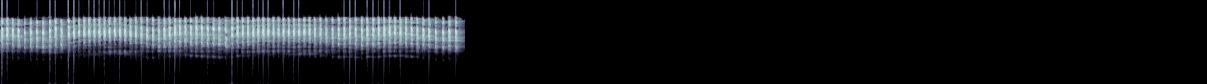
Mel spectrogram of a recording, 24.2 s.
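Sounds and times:
stork-billed kingfisher rattling call: 0.0 - 9.3.

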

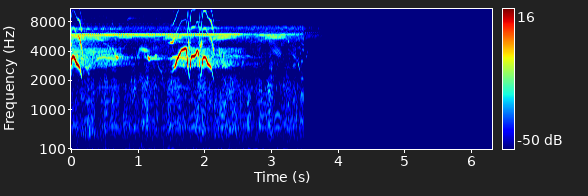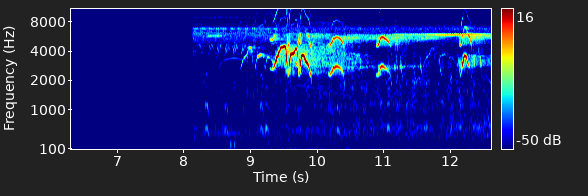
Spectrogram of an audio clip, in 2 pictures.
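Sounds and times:
white-faced whistling duck three-note whistled calls: 0.0 - 2.4, 9.2 - 11.2.

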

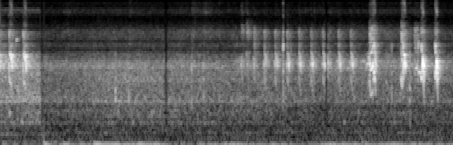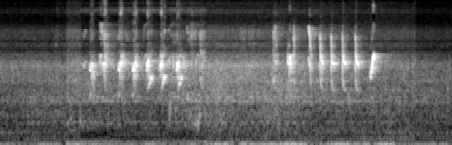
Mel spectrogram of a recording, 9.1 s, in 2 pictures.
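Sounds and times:
Lichmera argentauris argentauris calls: 0.0 - 0.4, 2.3 - 8.6.

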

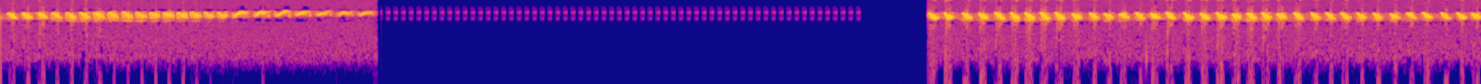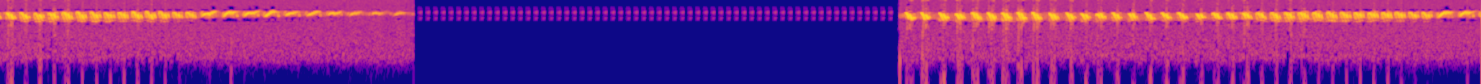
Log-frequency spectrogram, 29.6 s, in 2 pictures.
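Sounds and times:
bird chirping: 0.0 - 3.8, 9.3 - 19.0, 23.8 - 29.6.

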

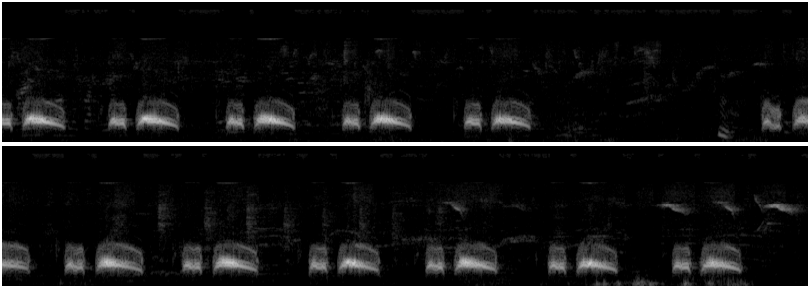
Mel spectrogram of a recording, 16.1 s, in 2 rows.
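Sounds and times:
spotted dove repeating two-part coos: 0.0 - 5.4, 7.6 - 15.6.

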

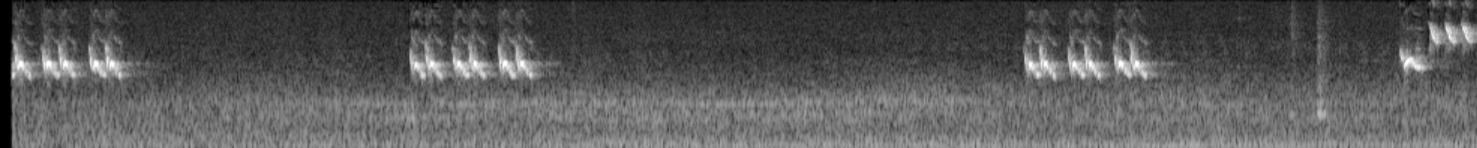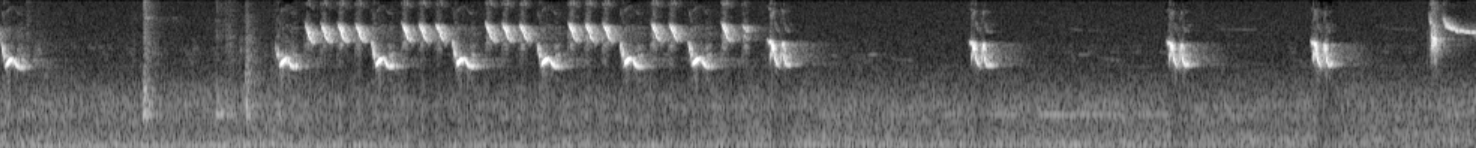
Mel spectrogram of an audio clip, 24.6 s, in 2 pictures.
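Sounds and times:
mockingbird song: 0.1 - 1.2, 3.1 - 4.7, 8.4 - 24.5.

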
